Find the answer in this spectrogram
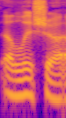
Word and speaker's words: Alisha: I keep calling her Alicia. I'm sorry. It's Alisha, actually.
